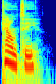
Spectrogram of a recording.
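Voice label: "county", British English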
